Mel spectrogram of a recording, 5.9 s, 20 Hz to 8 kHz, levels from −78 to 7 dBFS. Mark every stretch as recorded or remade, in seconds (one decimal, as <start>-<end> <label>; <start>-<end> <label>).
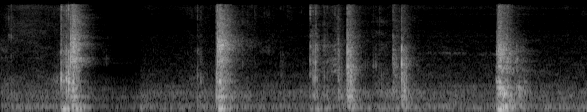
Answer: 0.0-0.8 recorded; 0.8-1.4 remade; 1.4-5.9 recorded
